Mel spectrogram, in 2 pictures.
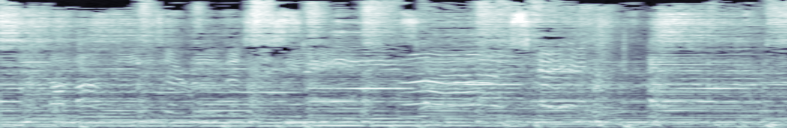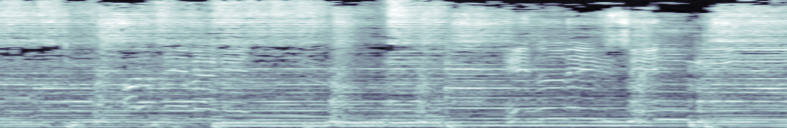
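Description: Folk-rock band music with guitar, playing steadily.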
